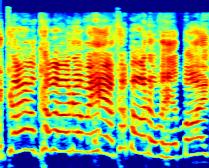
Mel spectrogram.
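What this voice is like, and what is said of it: Put-on Southern accent. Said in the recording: “this weird Southern accent”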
